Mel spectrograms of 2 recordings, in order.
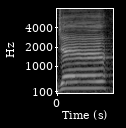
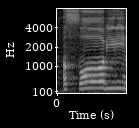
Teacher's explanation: This sound oh. It's ألف مفخمة because the حرف before is heavy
